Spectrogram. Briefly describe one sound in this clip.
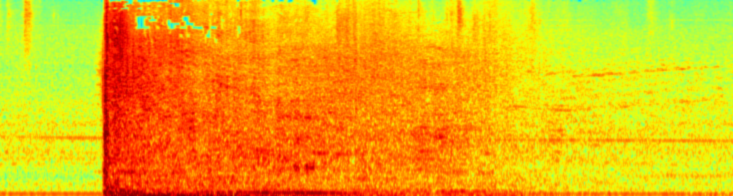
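A spaceship engine roars past with a deep rumble that slowly fades.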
